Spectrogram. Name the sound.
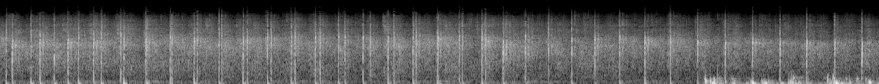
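audience clapping hands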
